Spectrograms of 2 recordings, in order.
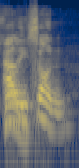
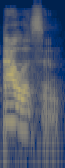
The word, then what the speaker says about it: Allison: They usually say Alison with an accent on the end. Alison. But how should they say it? They should say Americans say my name Allison. Yeah. Allison.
